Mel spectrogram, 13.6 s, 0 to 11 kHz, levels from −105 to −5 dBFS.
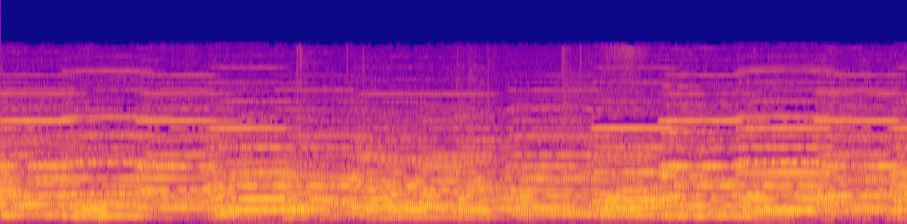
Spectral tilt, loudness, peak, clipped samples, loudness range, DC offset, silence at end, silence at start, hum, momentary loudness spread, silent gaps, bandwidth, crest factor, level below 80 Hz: -12 dB/octave; -24 LUFS; -10 dBFS; under 0.1%; 2 LU; under 0.1%; 0 s; 0 s; none; 4 LU; none; 5.6 kHz; 14 dB; -60 dBFS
